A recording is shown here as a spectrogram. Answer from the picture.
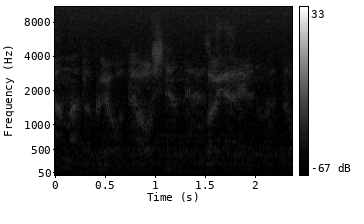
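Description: Very faint voice dialogue from the subtitled anime episode playing at low volume, barely above near silence.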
